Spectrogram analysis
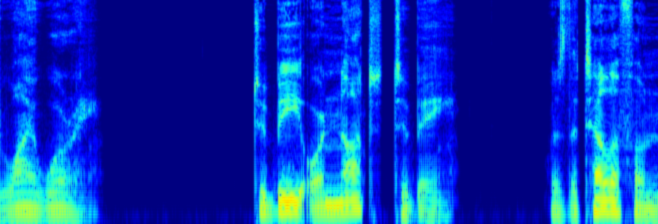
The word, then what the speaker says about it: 0: The 0 in the telephone number he pronounced not. The number was 2BR not 2B.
